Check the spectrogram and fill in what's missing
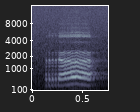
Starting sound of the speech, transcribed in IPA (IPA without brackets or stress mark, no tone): r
